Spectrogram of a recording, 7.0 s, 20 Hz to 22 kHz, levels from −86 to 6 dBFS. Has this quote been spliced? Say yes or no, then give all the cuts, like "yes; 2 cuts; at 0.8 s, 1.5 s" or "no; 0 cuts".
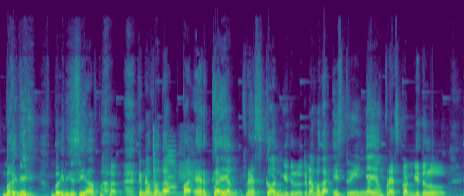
no; 0 cuts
